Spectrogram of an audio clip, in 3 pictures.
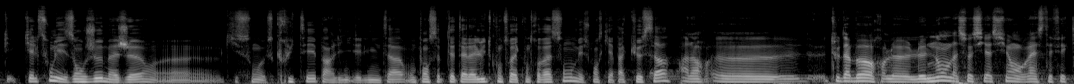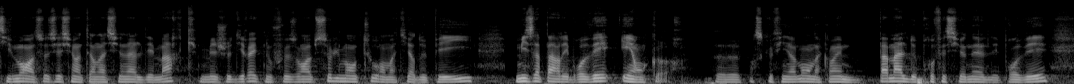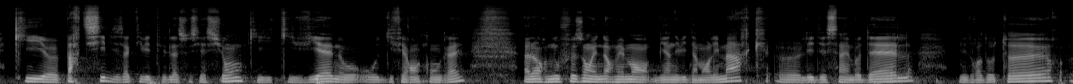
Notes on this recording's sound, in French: À l’occasion du Congrès annuel de l’INTA à Washington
